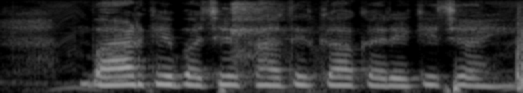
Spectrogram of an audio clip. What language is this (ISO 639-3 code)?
bho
